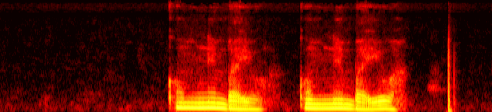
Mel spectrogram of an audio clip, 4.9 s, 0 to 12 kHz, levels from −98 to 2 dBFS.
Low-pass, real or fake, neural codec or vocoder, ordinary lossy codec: 10.8 kHz; real; none; Opus, 24 kbps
